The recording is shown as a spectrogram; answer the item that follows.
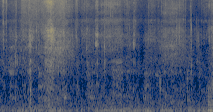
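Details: Steady low rumbling and handling noise with faint murmurs, no animal voice.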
